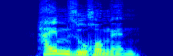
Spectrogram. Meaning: plural of Heimsuchung
- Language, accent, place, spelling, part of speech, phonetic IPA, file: German, Germany, Berlin, Heimsuchungen, noun, [ˈhaɪ̯mˌzuːxʊŋən], De-Heimsuchungen.ogg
